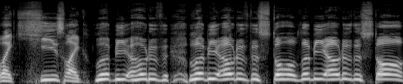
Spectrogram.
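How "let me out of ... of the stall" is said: play-acted panic, high, frantic, with repeated words. Retelling a friend's plea to be let out of the stall: imitating a friend freaking out. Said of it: "So he starts freaking out".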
